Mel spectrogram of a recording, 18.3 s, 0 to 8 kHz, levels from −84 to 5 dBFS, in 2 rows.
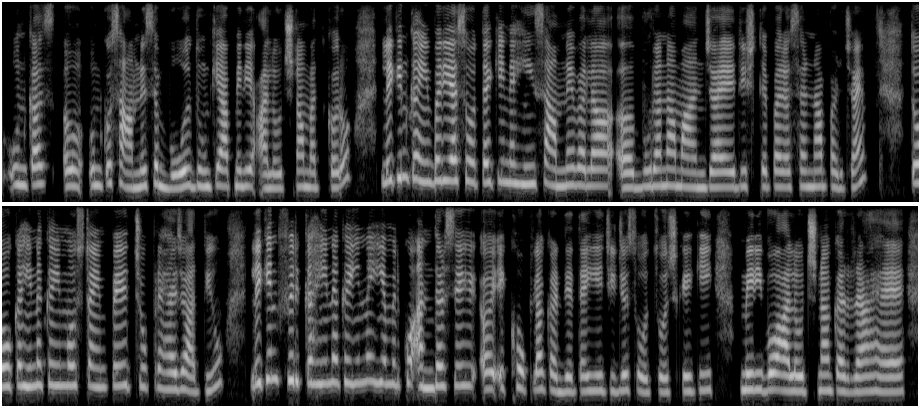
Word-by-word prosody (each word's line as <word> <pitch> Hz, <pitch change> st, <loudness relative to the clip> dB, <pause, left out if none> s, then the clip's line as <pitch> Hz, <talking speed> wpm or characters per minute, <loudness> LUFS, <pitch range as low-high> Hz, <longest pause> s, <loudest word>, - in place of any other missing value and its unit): उनका 260 Hz, +1 st, +1 dB
स 275 Hz, -, -6 dB
अ, -, -, 0 dB, 0.2 s
उनको 255 Hz, +3 st, -3 dB
सामने 230 Hz, -5 st, +1 dB
से 275 Hz, -, 0 dB
बोल 220 Hz, +2 st, +2 dB
दूँ 235 Hz, 0 st, -3 dB
कि 250 Hz, -, -2 dB
आप 240 Hz, -1 st, +3 dB
मेरी 240 Hz, 0 st, -1 dB
आलोचना 215 Hz, +2 st, 0 dB
मत 220 Hz, -1 st, -4 dB
करो। 275 Hz, +12 st, -3 dB, 0.3 s
लेकिन 365 Hz, +5 st, +4 dB
कई 330 Hz, -4 st, +3 dB
बार 325 Hz, +2 st, +1 dB
ऐसा 320 Hz, 0 st, +2 dB
होता 295 Hz, -1 st, +1 dB
है -, -, 0 dB
कि 310 Hz, +1 st, -2 dB
नहीं 275 Hz, -2 st, 0 dB
सामने 260 Hz, -3 st, 0 dB
वाला 245 Hz, -1 st, +1 dB
अ, 220 Hz, -2 st, 0 dB
बुरा 240 Hz, +3 st, -2 dB
ना 250 Hz, 0 st, 0 dB
मान 225 Hz, -2 st, 0 dB
जाए, 225 Hz, 0 st, +3 dB
रिश्ते 235 Hz, +1 st, -5 dB
पर 230 Hz, 0 st, -2 dB
असर 235 Hz, +1 st, -4 dB
ना 235 Hz, 0 st, -1 dB
पड़ 220 Hz, -2 st, -6 dB
जाए। 225 Hz, +7 st, -2 dB, 0.5 s
तो 290 Hz, +1 st, +4 dB
कहीं 300 Hz, 0 st, +1 dB
न 320 Hz, -, 0 dB
कहीं 320 Hz, -1 st, 0 dB
मैं 310 Hz, 0 st, -1 dB
उस 310 Hz, -, -4 dB
टाइम 290 Hz, -2 st, +1 dB
पे 305 Hz, +1 st, +4 dB
चुप 290 Hz, 0 st, -7 dB
रह 255 Hz, -2 st, -1 dB
जाती 230 Hz, -3 st, -1 dB
हूँ। 310 Hz, +8 st, -7 dB, 0.3 s
लेकिन 405 Hz, +4 st, +5 dB
फ़िर 390 Hz, -1 st, +3 dB
कहीं 340 Hz, 0 st, +1 dB
न 360 Hz, -, +1 dB
कहीं 345 Hz, -1 st, 0 dB
ना 370 Hz, +1 st, -4 dB
ये 350 Hz, -2 st, 0 dB
मेरे 330 Hz, -1 st, -5 dB
को 350 Hz, -, -1 dB
अंदर 300 Hz, -2 st, +3 dB
से 310 Hz, +1 st, -1 dB
अ, -, -, -2 dB
एक 485 Hz, -1 st, 0 dB
खोखला 255 Hz, -2 st, 0 dB
कर 235 Hz, -3 st, -3 dB
देता 220 Hz, +1 st, -1 dB
है 225 Hz, -, +1 dB
ये 235 Hz, 0 st, -1 dB
चीज़ें 225 Hz, +1 st, -3 dB
सोच-सोच 210 Hz, -2 st, -4 dB
के 225 Hz, 0 st, -1 dB
कि 245 Hz, +2 st, -3 dB, 0.3 s
मेरी 245 Hz, 0 st, +4 dB
वो 250 Hz, -, +4 dB
आलोचना 235 Hz, 0 st, +3 dB
कर 225 Hz, -2 st, 0 dB
रहा 220 Hz, +1 st, +1 dB
है 220 Hz, -1 st, +2 dB
245 Hz, 245 wpm, -23 LUFS, 225-300 Hz, 0.5 s, लेकिन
